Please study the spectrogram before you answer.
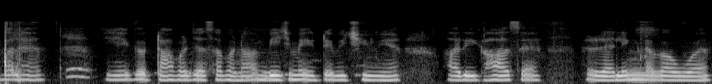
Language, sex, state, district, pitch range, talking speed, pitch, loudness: Hindi, female, Bihar, West Champaran, 200-215 Hz, 150 wpm, 210 Hz, -18 LUFS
